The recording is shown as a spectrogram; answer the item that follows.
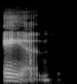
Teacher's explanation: it's a little bit of a whiny A next to that consonant N, and it says an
